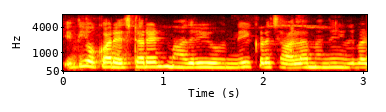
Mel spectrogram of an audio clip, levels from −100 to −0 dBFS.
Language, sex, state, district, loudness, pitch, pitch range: Telugu, female, Andhra Pradesh, Sri Satya Sai, -16 LUFS, 225 Hz, 220-240 Hz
